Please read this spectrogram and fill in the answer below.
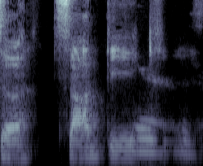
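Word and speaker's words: צדי: So this is a tzade, so not a Z sound, but it's tzadi. Za. So it's like a cheesy. I mean, I know it's cheesy, but I don't know how to pronounce that. I know it's hard. So it's like cats. When you say cats, the TS at the end of cats. Sa. Yeah, so it's better with an S sound, but try to get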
